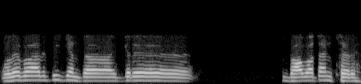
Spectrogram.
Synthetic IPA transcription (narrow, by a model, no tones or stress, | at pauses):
oːd̪eːbaːd̪piːd͡ʒə̃nt̪aːɪɡ̚d̪əɾ | baːbaːt̪əɳsəɾ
